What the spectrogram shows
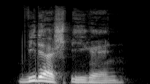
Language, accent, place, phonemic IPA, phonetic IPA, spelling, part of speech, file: German, Germany, Berlin, /ˈviːdəʁˌʃpiːɡəln/, [ˈviːdɐˌʃpiːɡl̩n], widerspiegeln, verb, De-widerspiegeln.ogg
- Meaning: 1. to reflect 2. to mirror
